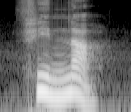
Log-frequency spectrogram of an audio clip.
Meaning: 1. to find, to locate, to discover 2. to find (something to be a particular way) 3. to exist 4. to find oneself (in a particular situation) 5. to put up with
- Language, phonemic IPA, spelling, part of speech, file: Swedish, /ˈfɪnːa/, finna, verb, Sv-finna.ogg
